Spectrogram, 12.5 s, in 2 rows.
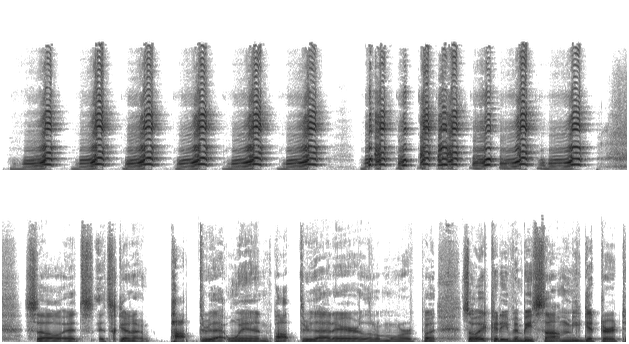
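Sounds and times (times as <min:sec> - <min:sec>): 
speech: 0:00.1 - 0:00.4, 0:06.6 - 0:12.4
straight meat honker goose call honking: 0:00.1 - 0:05.9.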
